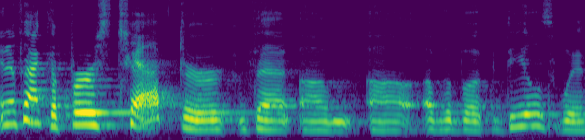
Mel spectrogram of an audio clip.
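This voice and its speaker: With an American accent, a woman speaks very slowly at a very deep, low pitch, her intonation lively. Room echo can be heard. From US South, Charleston, South Carolina. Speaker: professor and author. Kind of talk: Q&A after a lecture. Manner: hesitant, many fillers.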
